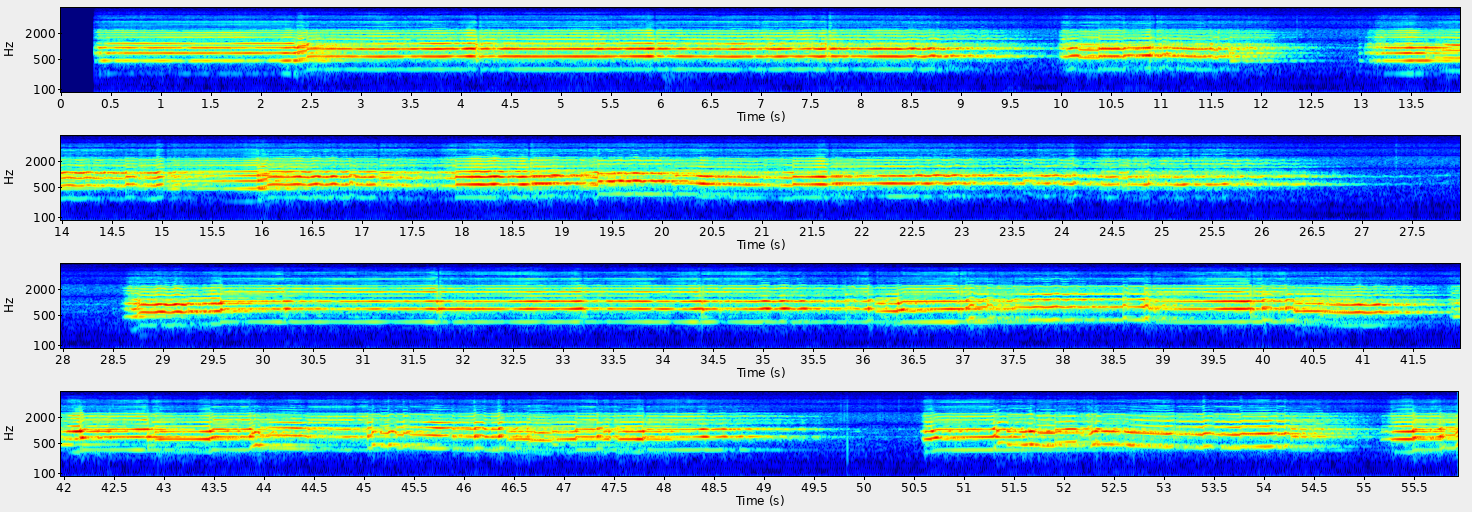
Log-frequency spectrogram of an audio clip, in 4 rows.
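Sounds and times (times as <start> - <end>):
classical kemence playing folk tunes: 0.4 - 55.9.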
